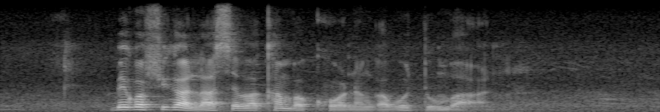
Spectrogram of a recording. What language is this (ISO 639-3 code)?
nbl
